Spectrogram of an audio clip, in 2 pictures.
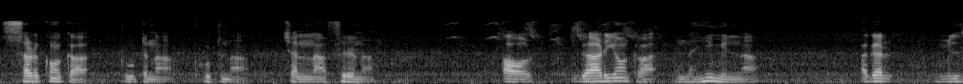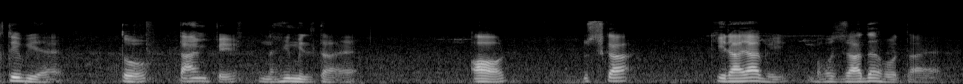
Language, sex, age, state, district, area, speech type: Urdu, male, 18-30, Bihar, Madhubani, rural, spontaneous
